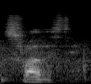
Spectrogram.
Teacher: I give a bit too much stress on the first syllable, just because it's long.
